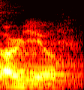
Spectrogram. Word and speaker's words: Rdio: uh heads up guys uh how do you pronounce this Rio yeah it's Rio so Spotify rival Rio is finally available in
